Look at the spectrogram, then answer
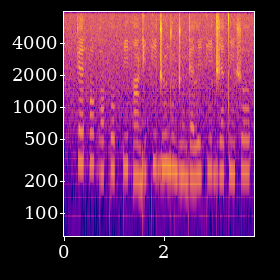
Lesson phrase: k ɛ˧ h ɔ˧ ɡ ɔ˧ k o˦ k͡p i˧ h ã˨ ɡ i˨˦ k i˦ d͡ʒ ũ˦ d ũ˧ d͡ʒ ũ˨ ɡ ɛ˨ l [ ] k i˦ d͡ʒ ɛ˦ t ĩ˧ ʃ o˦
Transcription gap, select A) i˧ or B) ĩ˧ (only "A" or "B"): A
